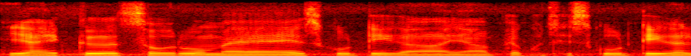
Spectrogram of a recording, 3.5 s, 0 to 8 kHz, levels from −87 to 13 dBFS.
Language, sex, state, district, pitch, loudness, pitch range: Hindi, male, Uttar Pradesh, Lalitpur, 125 Hz, -22 LUFS, 120-130 Hz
